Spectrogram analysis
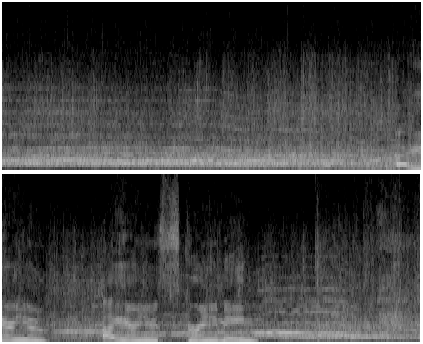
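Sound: audience screaming and cheering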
